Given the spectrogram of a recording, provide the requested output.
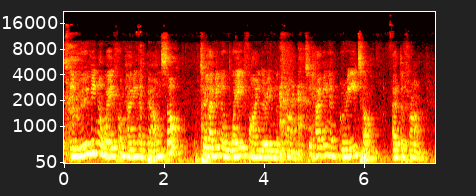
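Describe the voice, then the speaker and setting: Over noticeable background noise and audible room echo, a woman talks at a moderate pace with medium pitch and ordinary pitch variation. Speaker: retail industry presenter. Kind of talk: business presentation.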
